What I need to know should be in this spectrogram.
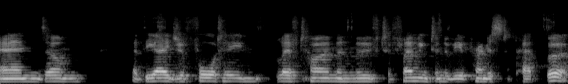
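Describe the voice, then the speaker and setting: A man speaks with an Australian accent at a moderate pace. His voice has a dark, mellow tone and a fairly high pitch. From Australia, rural Victoria (Castlemaine area). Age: 60s. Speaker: horse breeding executive, former stablehand. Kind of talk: webinar panel interview.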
